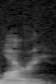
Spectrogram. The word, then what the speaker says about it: Laurie: Laurie Laurie yeah and I pronounced my name Laurie yeah uh-huh but when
